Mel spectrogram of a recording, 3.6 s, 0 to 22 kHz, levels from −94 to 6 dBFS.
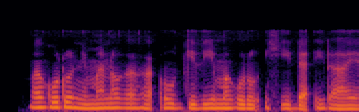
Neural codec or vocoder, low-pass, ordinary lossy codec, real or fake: none; 7.2 kHz; none; real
